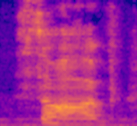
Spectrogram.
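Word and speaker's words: salve: And yes, I know most people pronounce it Solve. I just don't. I pronounce it Solve. Anyways, what she says is this Solve is good for brush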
